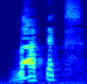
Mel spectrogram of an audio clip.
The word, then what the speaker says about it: látex: quá quer dizer talvez ensinam que a pronúncia correta é látex e ensinam que a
